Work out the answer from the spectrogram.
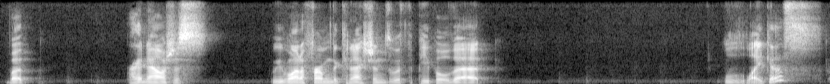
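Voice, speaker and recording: A man speaking in a casual, rambling monologue, thinking out loud in a halting, self-questioning way. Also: on the low side. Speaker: solo audio log creator.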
